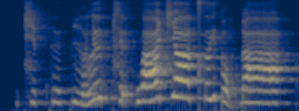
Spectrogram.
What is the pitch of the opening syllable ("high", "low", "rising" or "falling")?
low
